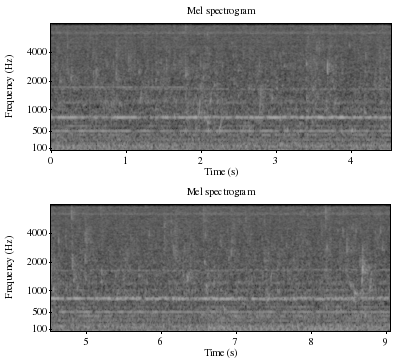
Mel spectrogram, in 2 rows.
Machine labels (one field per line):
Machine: pump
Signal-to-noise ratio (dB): -6 dB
